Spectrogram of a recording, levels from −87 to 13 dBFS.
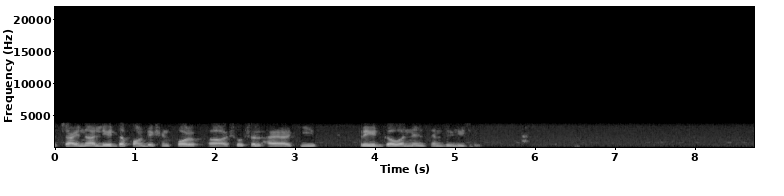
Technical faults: mains buzz

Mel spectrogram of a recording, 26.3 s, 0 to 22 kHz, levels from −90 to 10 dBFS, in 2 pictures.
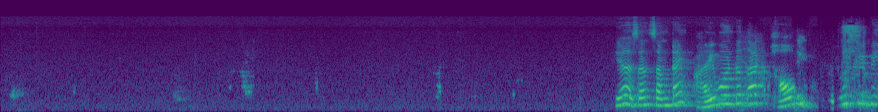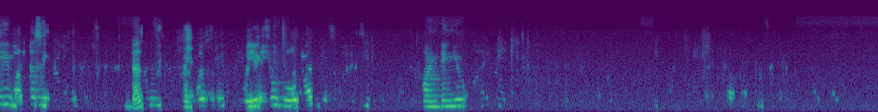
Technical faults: other side's voice leaking through; speech suppressed in double talk

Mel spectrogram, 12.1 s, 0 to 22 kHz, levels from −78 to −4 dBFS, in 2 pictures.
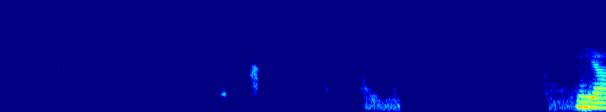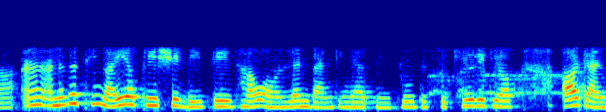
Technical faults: Speex codec

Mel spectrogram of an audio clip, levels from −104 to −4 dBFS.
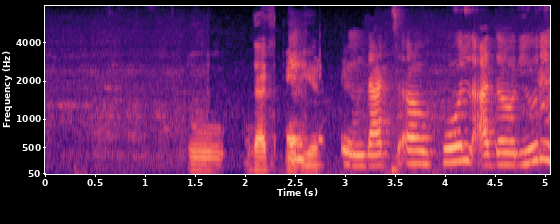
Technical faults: echo leak; background gated by the echo canceller; speech suppressed in double talk

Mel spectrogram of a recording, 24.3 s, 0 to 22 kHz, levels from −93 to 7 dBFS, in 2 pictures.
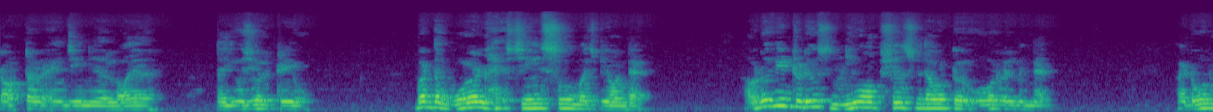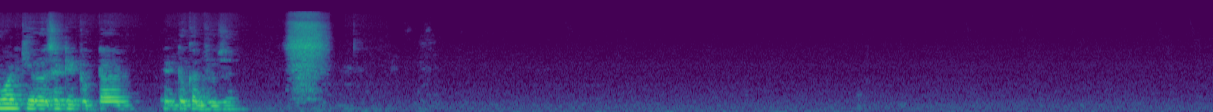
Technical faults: none

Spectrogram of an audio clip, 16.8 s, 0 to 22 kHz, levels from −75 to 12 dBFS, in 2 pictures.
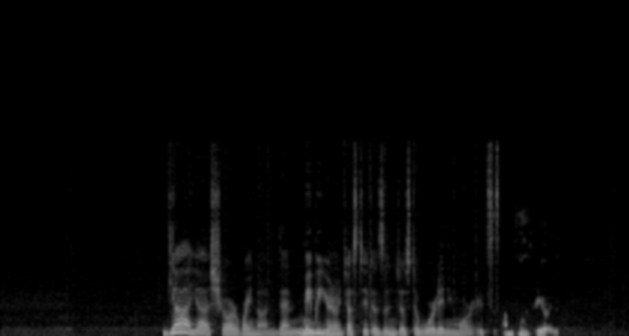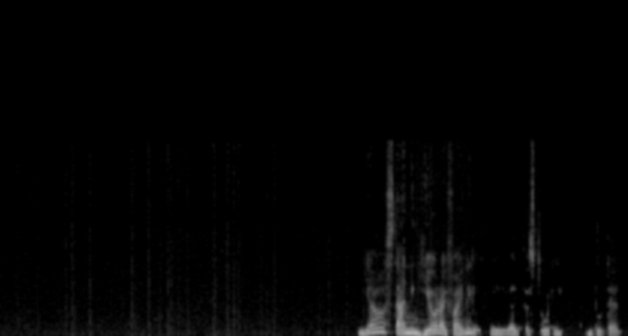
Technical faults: other side's voice leaking through; speech suppressed in double talk

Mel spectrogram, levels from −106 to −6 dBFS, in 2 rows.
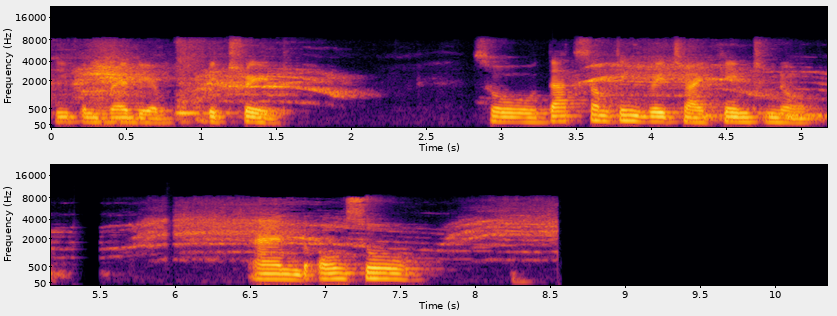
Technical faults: call audio freeze; short stall from a late packet

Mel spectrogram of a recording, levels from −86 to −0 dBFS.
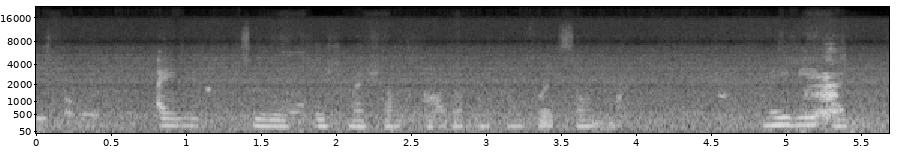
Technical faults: echo leak; speech suppressed in double talk

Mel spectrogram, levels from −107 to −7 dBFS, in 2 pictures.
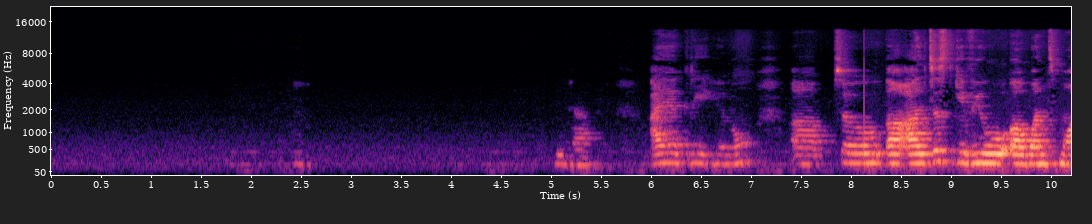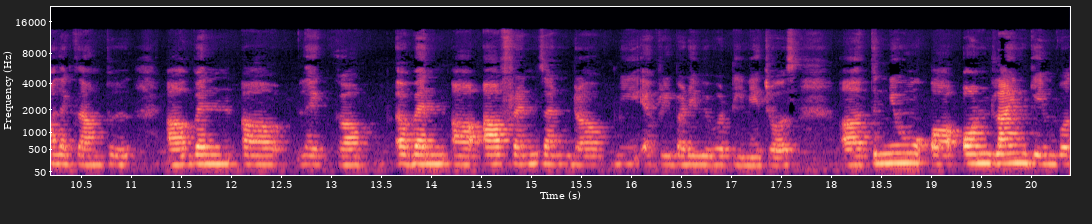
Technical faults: microphone volume stepped up

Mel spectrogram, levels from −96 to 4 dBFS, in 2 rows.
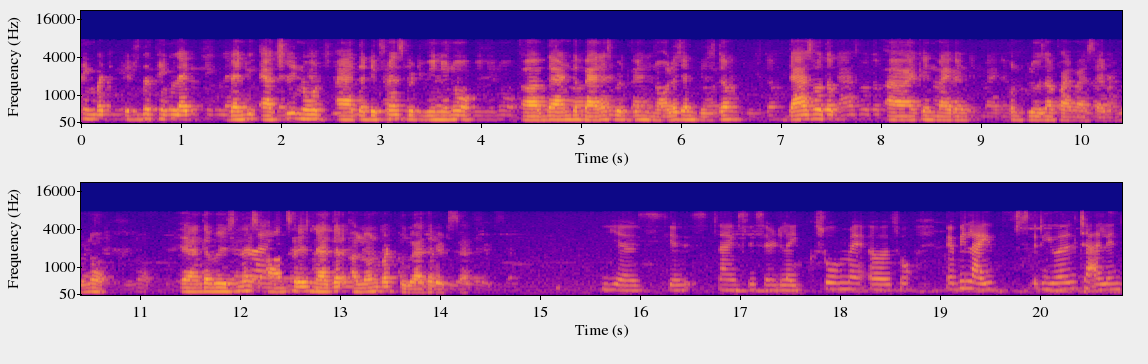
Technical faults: echo with no canceller; bit errors on an ADPCM link

